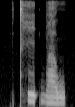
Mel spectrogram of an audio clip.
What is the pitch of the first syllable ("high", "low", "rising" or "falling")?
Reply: high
